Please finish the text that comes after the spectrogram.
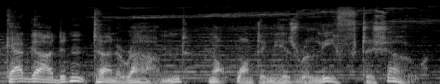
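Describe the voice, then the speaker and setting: A man's voice: sits low, very animated, takes it slowly, over music. A man narrating a scripted fantasy audio drama in a dramatic storytelling style.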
